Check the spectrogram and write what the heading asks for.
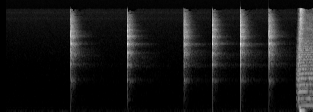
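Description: Count-in of six sharp wood-block-like clicks: two slow, then four twice as fast. They lead straight into the band starting up.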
